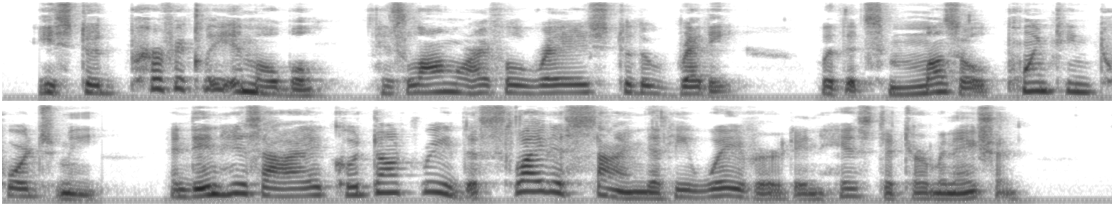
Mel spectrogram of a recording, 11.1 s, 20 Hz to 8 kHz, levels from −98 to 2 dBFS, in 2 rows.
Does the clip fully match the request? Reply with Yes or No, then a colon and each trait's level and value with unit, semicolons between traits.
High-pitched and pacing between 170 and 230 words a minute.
Yes: high, 195 Hz; average, 185 wpm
